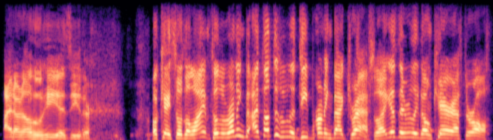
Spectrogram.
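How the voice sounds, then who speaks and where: A man's voice: sits high, very animated, fairly quick, sharp tone, clean tone, no echo. A man co-hosting a football draft podcast, making wry, casual comments on the picks. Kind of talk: casual sports talk. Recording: dry, dull lo-fi recording.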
